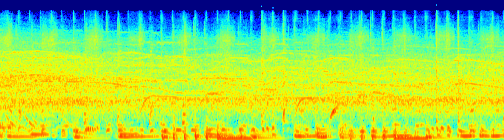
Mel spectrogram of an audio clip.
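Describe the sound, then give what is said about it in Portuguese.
A big crowd at a concert yells and whoops continuously over thumping live music, with sharp cheers rising above a steady roar of voices. “Agora gritem pra mim que eu tiro.”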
